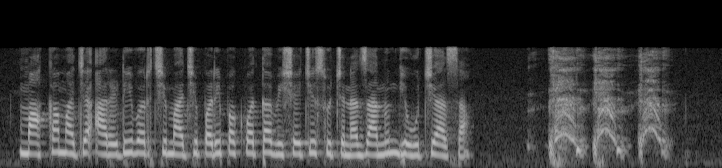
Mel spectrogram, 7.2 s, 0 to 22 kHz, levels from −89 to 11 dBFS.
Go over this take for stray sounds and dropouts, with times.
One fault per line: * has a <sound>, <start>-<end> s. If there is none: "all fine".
* has a cough, 5.3-6.8 s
